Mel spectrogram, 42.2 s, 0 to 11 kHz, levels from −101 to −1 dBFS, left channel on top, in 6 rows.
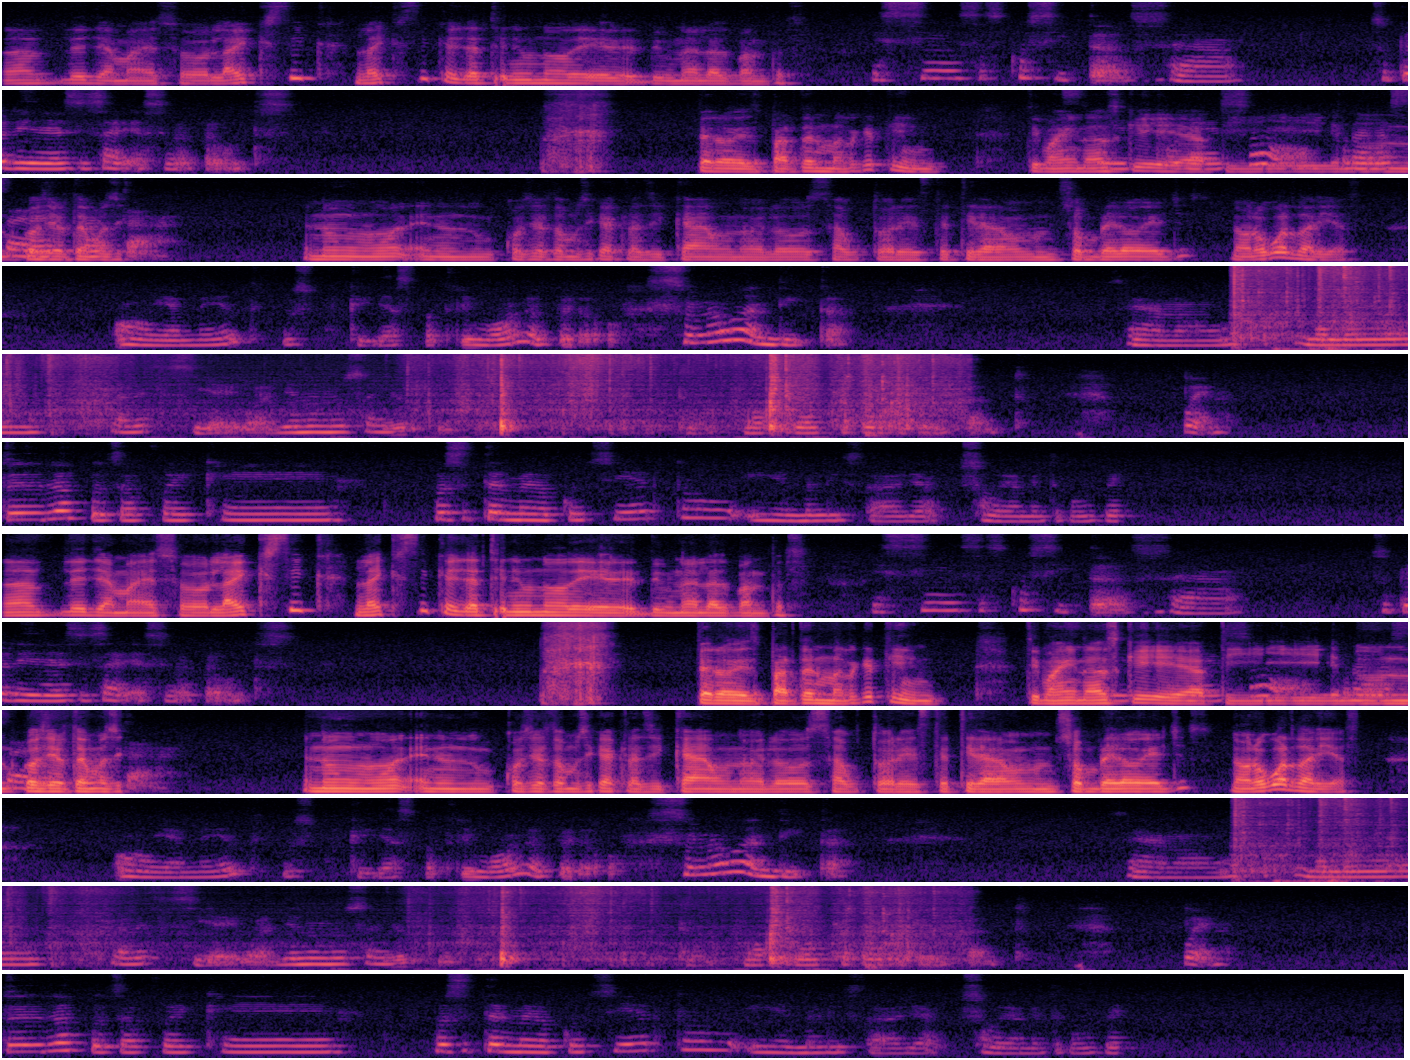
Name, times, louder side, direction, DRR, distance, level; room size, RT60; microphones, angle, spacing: voice 1, 0.0-3.9 9.7-10.1 10.5-11.7 12.2-14.7 15.6-20.8, right 7 dB, 65° right, 0.3 m, -35 dB
voice 2, 4.3-6.2 6.8-8.5 12.4-14.9 21.6-25.8 26.7-28.3 28.7-30.6 31.5-33.1 33.5-33.7 34.0-34.3 35.1-36.9 37.3-40.7, left 2 dB, 25° left, 0.7 m, -45 dB
sound 1, 27.2-33.0, left 5 dB, 90° left, 1.1 m, -42 dB
5.5 x 2.3 x 3.3 m
head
